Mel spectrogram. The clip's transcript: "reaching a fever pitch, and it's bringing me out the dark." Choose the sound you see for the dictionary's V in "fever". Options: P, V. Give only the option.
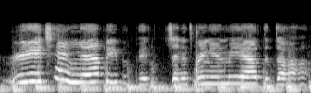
P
